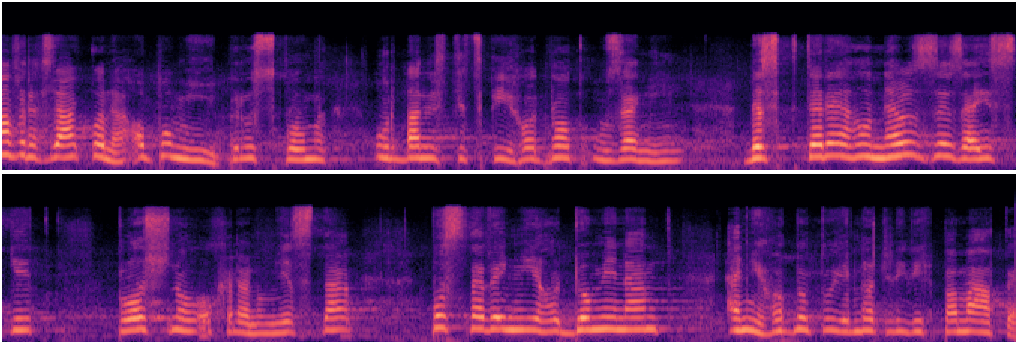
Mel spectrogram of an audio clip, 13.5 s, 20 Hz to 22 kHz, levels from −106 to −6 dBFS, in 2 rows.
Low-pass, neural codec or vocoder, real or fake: 10.8 kHz; codec, 44.1 kHz, 2.6 kbps, SNAC; fake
